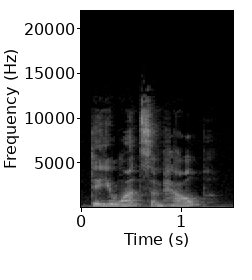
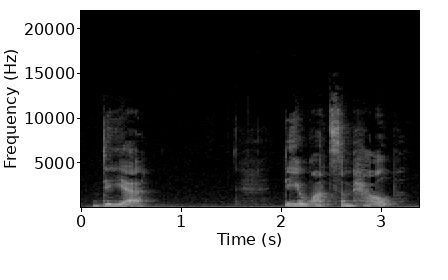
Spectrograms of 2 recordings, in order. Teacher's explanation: Not only am I reducing do to d, I'm also reducing you to y. Do ya? Do you want some help?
